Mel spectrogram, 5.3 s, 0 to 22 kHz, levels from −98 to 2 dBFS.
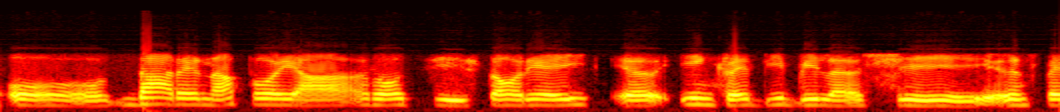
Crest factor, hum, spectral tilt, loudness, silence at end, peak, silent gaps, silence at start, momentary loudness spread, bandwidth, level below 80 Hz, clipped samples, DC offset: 14 dB; none; -7 dB/octave; -21 LUFS; 0 s; -6 dBFS; none; 0.05 s; 4 LU; 5.2 kHz; -74 dBFS; under 0.1%; under 0.1%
